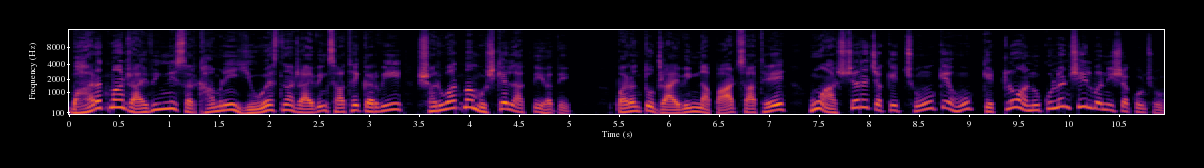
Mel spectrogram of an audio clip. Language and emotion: Gujarati, surprised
